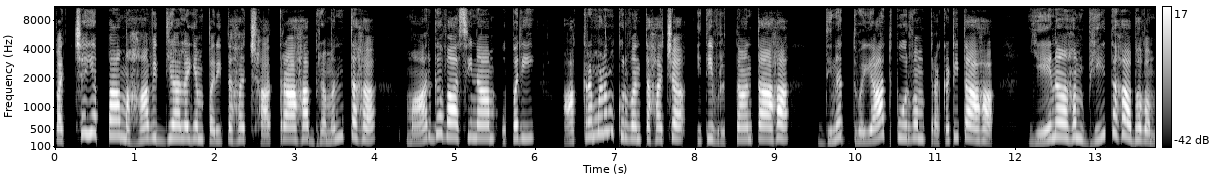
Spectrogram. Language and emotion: Sanskrit, fearful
